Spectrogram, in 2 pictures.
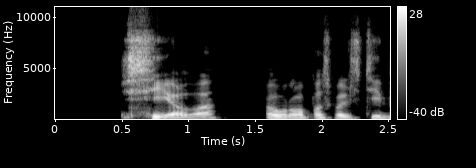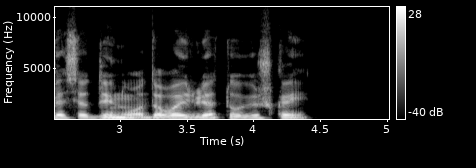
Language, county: Lithuanian, Utena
